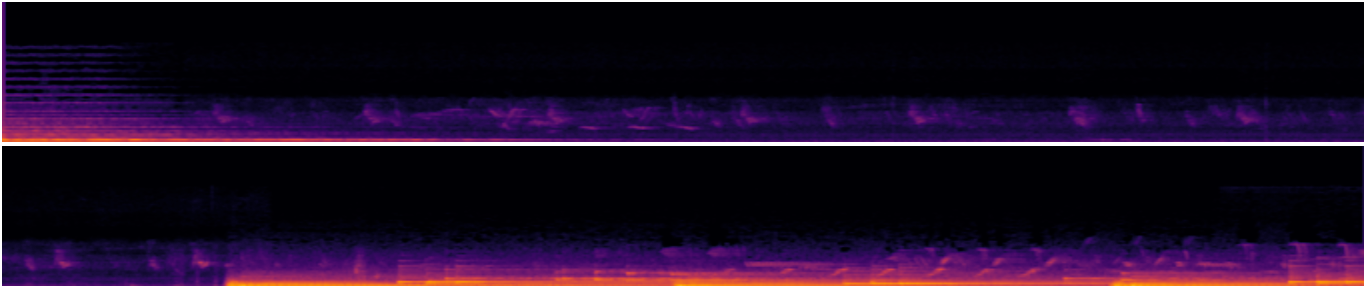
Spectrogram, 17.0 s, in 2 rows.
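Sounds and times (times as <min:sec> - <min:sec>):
music: 0:00.0 - 0:03.0, 0:09.9 - 0:17.0
small birds chirping: 0:01.2 - 0:17.0.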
